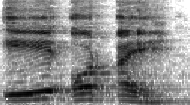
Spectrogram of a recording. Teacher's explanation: ए और ऐ इनका उच्चारण स्थान होता है कंठ तालु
